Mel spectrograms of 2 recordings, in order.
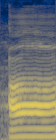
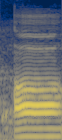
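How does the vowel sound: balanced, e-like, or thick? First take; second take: thick; thick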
